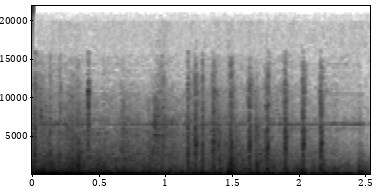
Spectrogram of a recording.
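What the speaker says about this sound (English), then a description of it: "Another cluster bomber coming in. Has killed a tank, I think," Rolling cluster bomb explosions in the war game WARNO, a dense, continuous rumble of overlapping blasts with scattered sharper cracks, loud and sustained throughout.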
